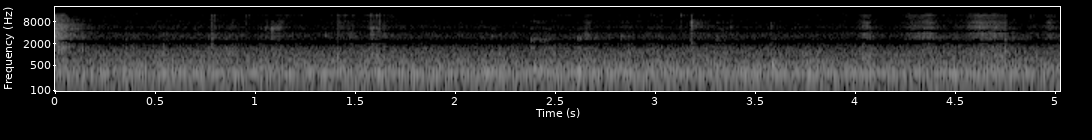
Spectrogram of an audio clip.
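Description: A short bite into a hamburger at the start, then faint chewing of the mouthful, with soft crackles scattered through it.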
